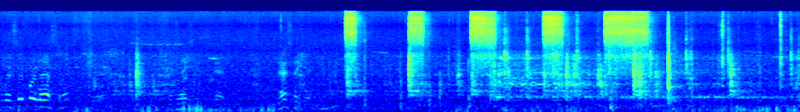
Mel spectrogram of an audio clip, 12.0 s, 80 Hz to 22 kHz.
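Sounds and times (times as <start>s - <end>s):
paint spray gun hissing: 5.2s - 5.5s, 6.1s - 6.5s, 7.1s - 7.6s, 8.2s - 9.9s.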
